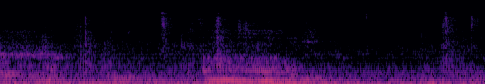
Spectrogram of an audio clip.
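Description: A pause in a man's talk: quiet room tone, with one soft, low, drawn-out "uh" about a second in.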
